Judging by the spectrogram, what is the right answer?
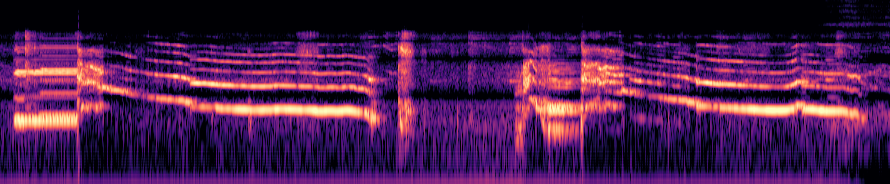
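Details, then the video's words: Dog howling in long, drawn-out tones that slide gradually downward, with a brief break near the middle before the howl resumes and falls again. One howl of several in a compilation of singing and howling dogs. "Singing and howling dogs"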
